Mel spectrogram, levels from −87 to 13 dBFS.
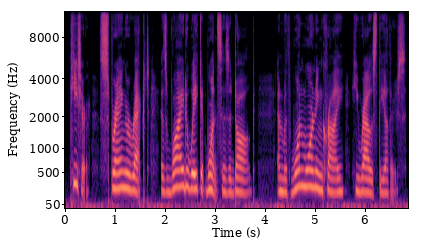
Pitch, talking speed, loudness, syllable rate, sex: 215 Hz, 175 wpm, -17 LUFS, 4.9 syllables/s, female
